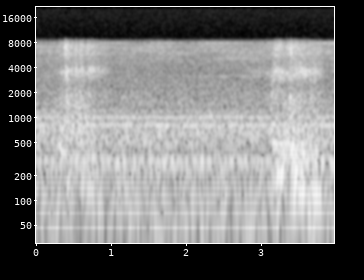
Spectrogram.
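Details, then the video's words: Tired puppy, a young female dozing after her first bath, captured on an iPhone; two airy, rasping snores about three seconds apart, separated by quiet breathing against a faint constant hum. "puppy snoring"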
